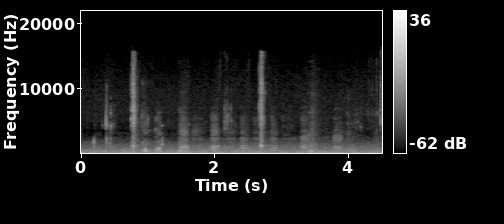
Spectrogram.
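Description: A person chewing a small piece of snack food: soft crunching and wet mouth clicks, scattered and irregular, with a few sharper ticks.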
